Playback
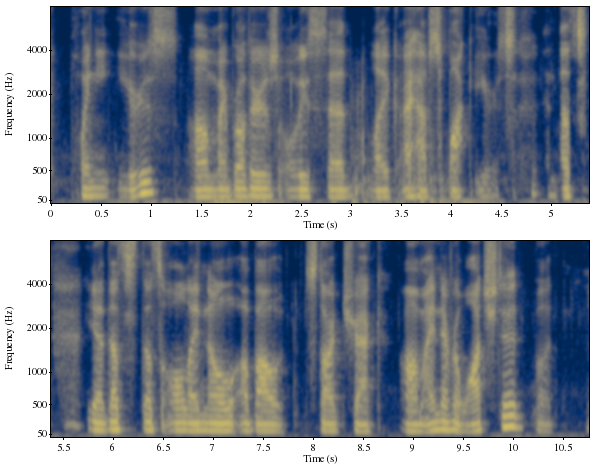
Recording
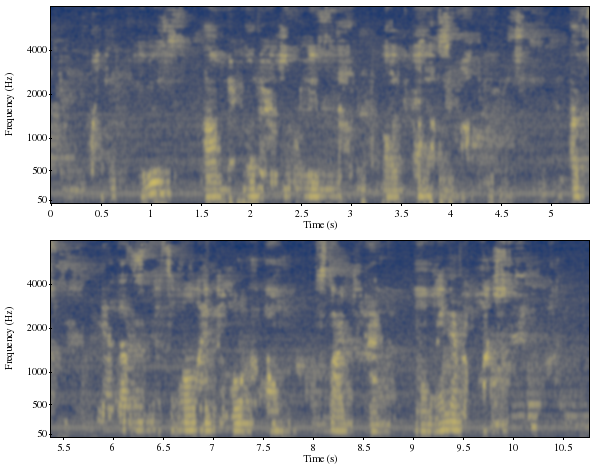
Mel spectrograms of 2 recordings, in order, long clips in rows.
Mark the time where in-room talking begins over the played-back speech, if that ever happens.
none

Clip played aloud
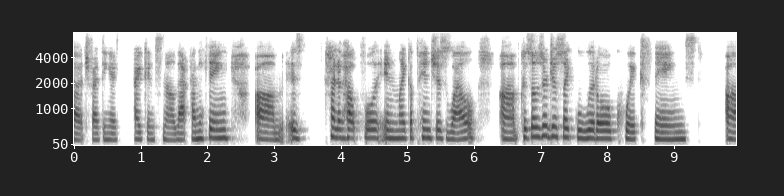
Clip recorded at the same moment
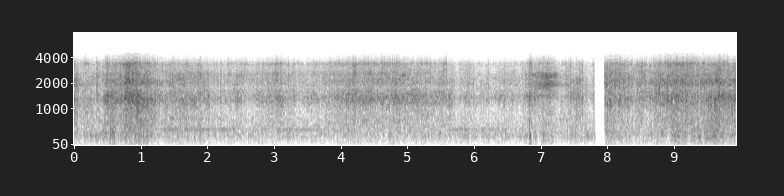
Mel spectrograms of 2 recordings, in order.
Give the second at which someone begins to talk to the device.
none

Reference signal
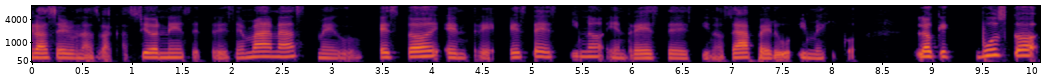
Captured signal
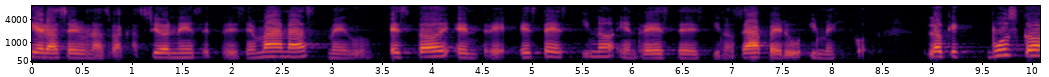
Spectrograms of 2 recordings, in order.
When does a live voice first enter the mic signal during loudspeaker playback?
none

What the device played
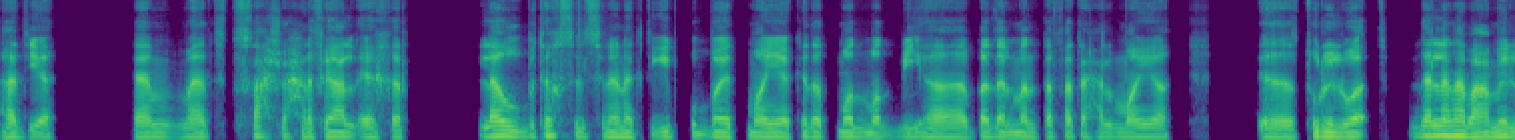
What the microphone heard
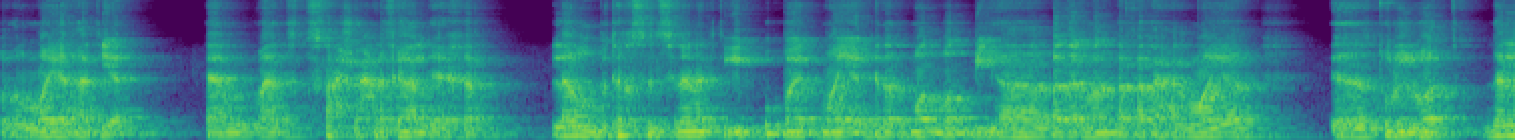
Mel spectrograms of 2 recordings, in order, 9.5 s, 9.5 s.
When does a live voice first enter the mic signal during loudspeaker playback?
none

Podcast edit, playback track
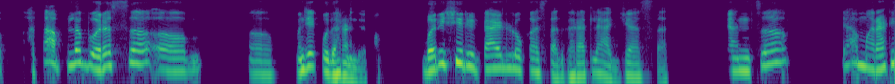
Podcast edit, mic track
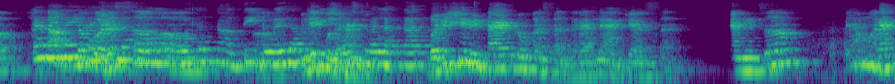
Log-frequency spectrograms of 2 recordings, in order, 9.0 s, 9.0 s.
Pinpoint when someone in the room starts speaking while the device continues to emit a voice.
0.3 s

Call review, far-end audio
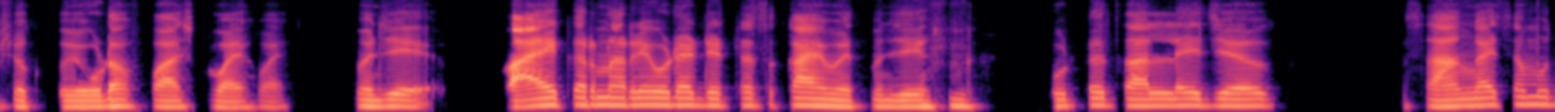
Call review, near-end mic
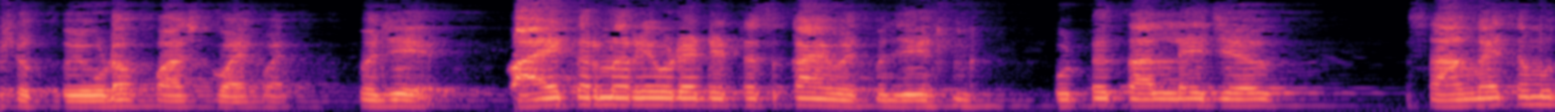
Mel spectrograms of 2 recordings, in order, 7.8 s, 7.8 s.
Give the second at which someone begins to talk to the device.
none

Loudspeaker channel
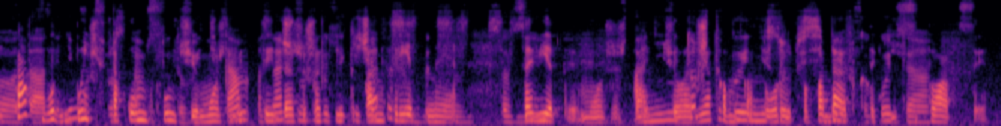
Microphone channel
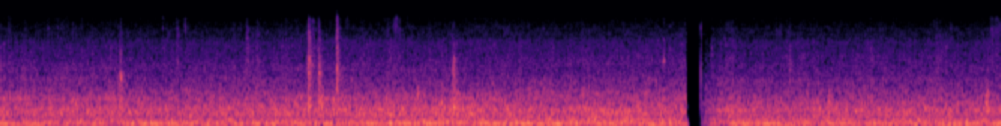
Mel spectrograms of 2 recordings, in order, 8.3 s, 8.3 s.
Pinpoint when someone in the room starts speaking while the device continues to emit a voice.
none

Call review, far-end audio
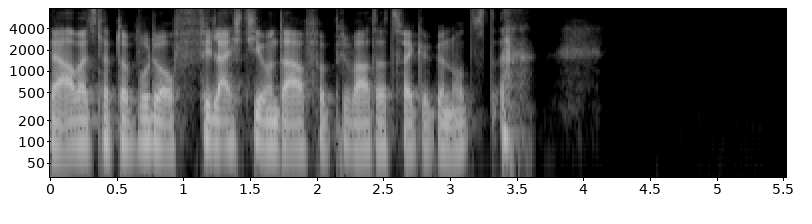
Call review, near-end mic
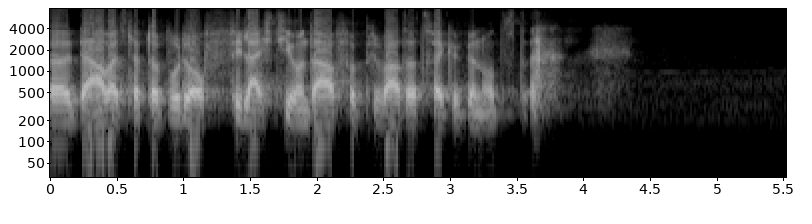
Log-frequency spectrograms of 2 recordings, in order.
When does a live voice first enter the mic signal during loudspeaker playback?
none

